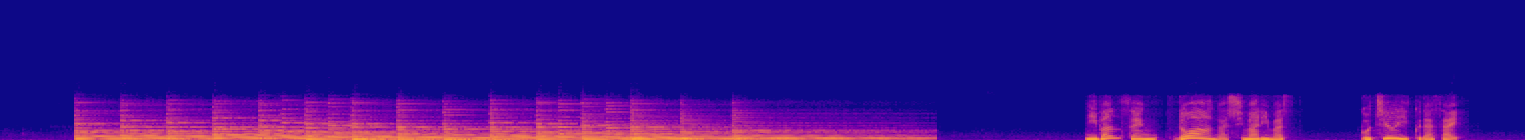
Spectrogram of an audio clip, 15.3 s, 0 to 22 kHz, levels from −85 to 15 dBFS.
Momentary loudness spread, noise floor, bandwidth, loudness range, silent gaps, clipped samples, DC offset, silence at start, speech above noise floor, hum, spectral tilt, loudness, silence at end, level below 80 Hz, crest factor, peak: 10 LU; -65 dBFS; 7.2 kHz; 5 LU; none; under 0.1%; under 0.1%; 0.75 s; 52 dB; none; -7.5 dB/octave; -15 LUFS; 0.7 s; -52 dBFS; 16 dB; 0 dBFS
